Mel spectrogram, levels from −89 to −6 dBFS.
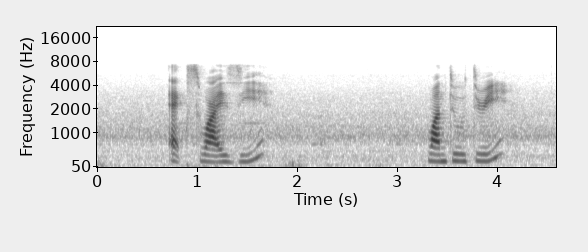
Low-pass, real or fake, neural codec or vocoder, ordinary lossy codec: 7.2 kHz; real; none; none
